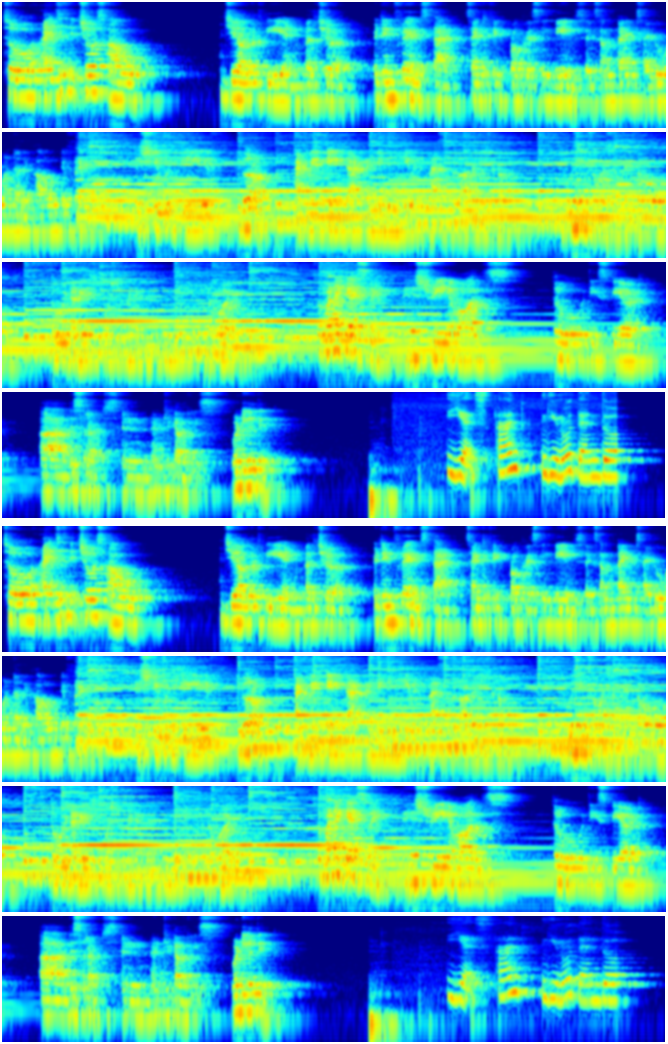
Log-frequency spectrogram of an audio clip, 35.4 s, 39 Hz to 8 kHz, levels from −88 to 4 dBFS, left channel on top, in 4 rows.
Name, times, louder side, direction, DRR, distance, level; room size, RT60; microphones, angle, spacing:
voice 1, 0.0-1.9 2.9-4.6 4.9-10.0 10.6-15.6 16.3-17.8 18.3-20.9 21.9-24.5 25.1-26.3 27.1-30.2 31.4-31.6, equal, 40° right, 1.7 m, -25 dB
sound 1, 9.8-26.4, right 1 dB, 70° right, 1.0 m, -23 dB
voice 2, 32.5-34.8, left 6 dB, 80° left, 0.4 m, -24 dB
5.4 x 5.3 x 5.0 m
head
